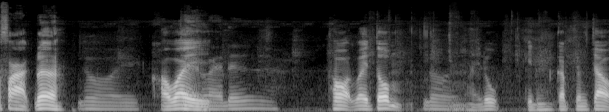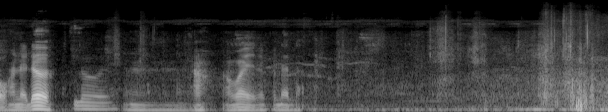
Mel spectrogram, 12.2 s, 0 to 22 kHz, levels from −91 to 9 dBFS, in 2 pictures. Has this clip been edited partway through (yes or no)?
no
